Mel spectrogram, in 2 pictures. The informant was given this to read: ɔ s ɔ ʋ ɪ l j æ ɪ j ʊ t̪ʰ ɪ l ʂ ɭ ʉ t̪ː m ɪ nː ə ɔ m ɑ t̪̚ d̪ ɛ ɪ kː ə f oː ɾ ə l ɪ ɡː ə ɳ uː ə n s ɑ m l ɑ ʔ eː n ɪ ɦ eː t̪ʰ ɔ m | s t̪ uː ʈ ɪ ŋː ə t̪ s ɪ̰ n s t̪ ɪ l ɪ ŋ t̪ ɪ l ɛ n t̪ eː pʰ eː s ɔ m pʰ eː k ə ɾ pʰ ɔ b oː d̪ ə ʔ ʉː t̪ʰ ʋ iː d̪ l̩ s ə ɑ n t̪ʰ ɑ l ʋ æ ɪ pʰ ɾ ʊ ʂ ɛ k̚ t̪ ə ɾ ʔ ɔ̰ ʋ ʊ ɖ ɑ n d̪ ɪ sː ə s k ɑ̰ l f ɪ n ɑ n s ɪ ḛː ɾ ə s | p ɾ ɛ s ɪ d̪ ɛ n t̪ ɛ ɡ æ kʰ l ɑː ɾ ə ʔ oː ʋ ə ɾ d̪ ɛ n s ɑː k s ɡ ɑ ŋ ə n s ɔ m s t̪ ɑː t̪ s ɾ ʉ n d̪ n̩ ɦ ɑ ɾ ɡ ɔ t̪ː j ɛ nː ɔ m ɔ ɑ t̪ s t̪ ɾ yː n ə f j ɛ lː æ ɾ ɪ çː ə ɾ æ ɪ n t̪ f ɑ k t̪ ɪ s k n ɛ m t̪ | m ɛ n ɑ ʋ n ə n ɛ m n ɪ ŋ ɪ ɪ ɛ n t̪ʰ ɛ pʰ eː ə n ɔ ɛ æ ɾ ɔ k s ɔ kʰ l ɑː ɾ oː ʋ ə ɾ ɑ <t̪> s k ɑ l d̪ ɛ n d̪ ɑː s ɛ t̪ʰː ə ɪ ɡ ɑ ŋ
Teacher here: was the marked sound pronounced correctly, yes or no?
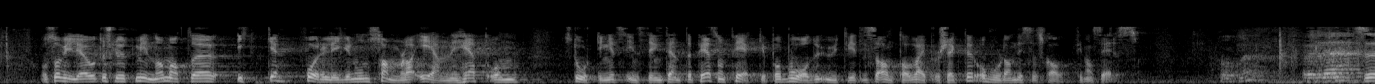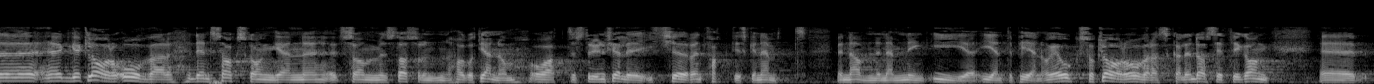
yes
